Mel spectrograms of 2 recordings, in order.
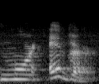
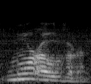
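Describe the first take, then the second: First: The second part sounds like 'ever'. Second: The second part sounds like 'over'. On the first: The speaker calls it wrong. "I hear your pronunciation is more ever" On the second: The speaker calls it right. "we say more and over, like two words"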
